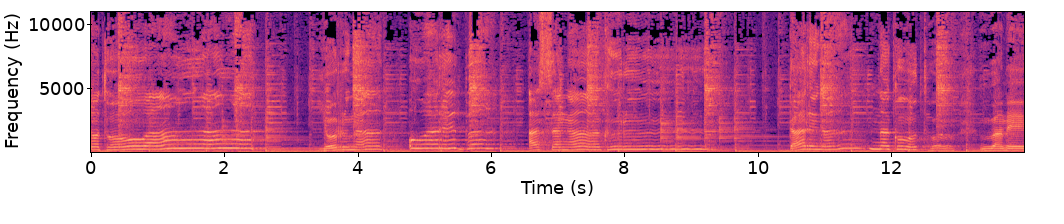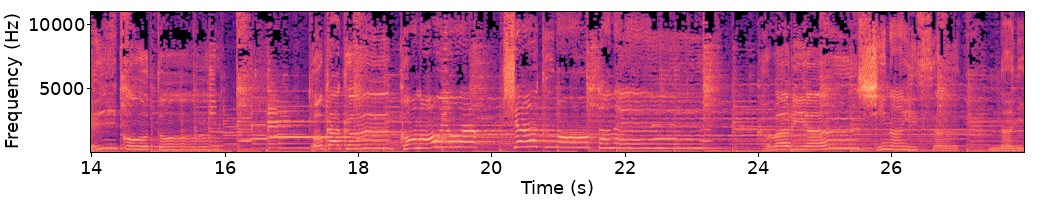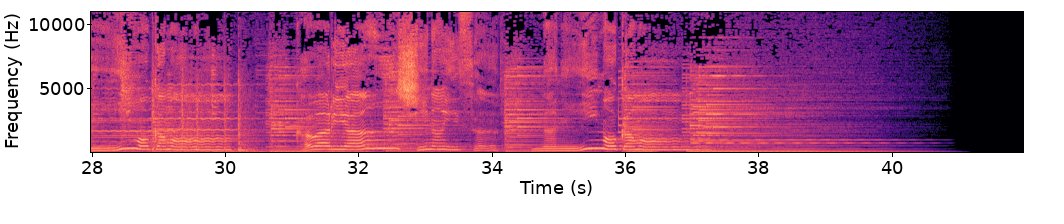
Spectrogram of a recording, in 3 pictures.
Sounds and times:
Christmas music: 0:00.0 - 0:41.1.

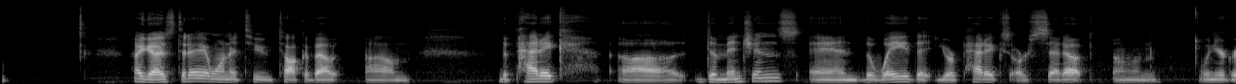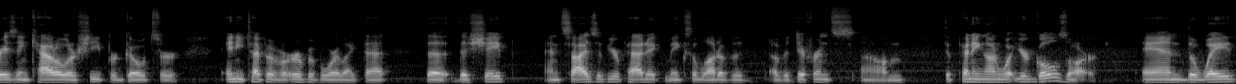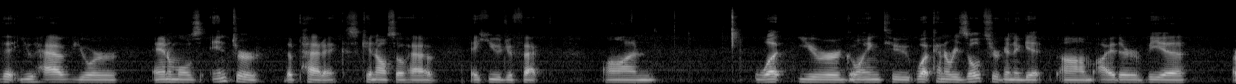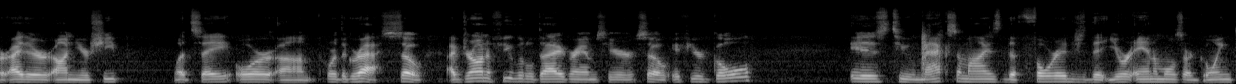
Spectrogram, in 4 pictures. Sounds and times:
Speech: 0:00.8 - 0:04.2, 0:05.0 - 0:30.2, 0:30.8 - 0:31.4, 0:32.0 - 0:44.6, 0:45.6 - 0:49.4.

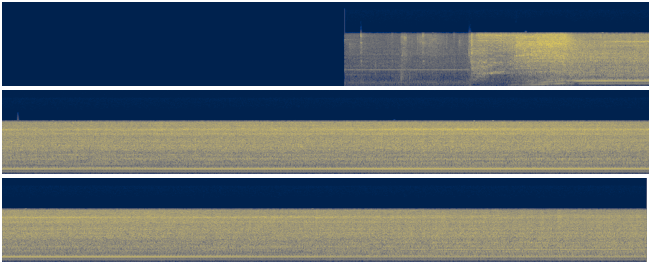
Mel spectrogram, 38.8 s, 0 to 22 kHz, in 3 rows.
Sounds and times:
Engine: 0:06.9 - 0:38.7.

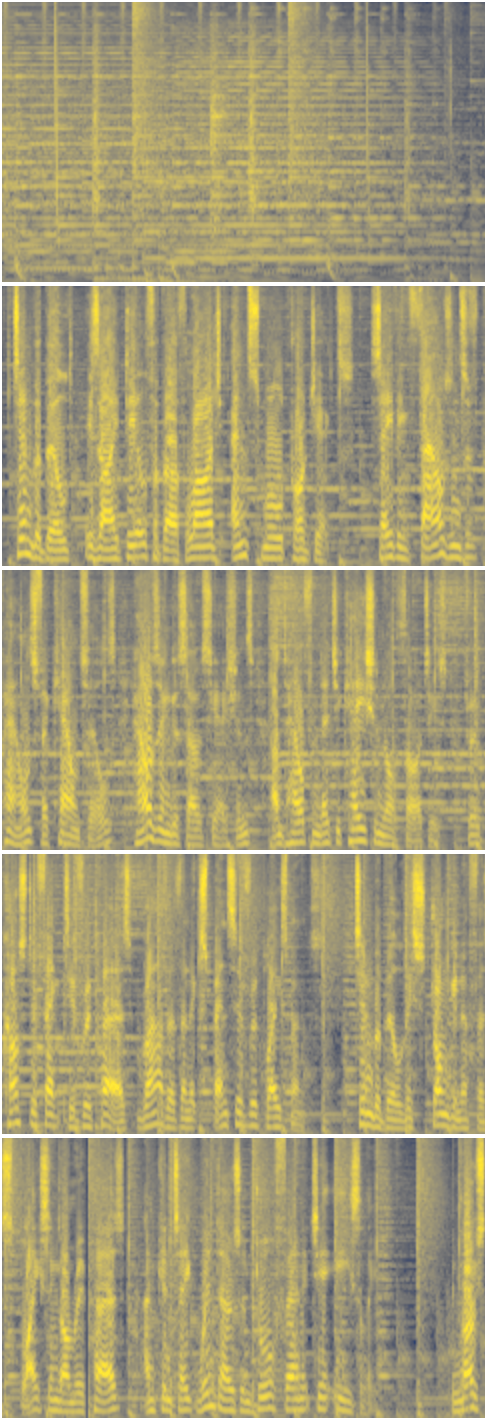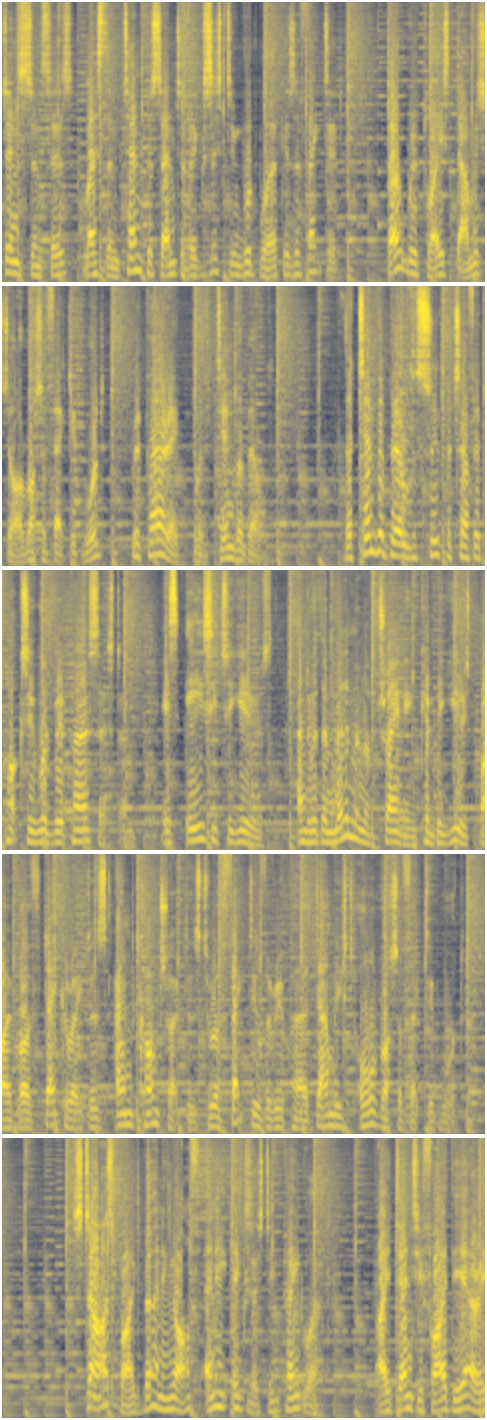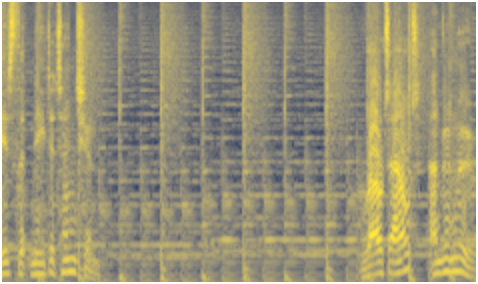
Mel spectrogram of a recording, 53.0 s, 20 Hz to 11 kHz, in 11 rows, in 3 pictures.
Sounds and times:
Music: 0:00.0 - 0:53.0
Speech: 0:05.0 - 0:23.2, 0:23.8 - 0:31.8, 0:32.4 - 0:43.4, 0:44.2 - 0:49.4, 0:51.9 - 0:53.0.

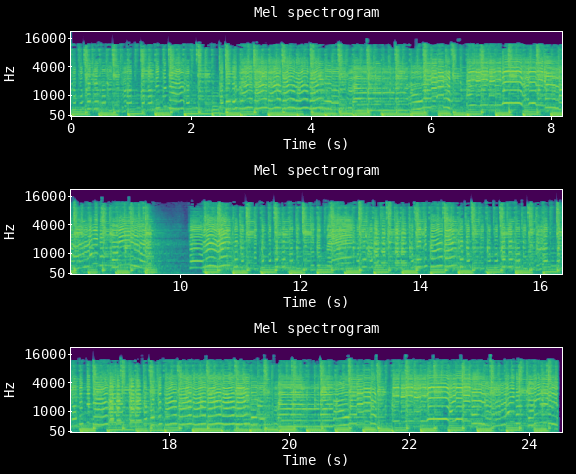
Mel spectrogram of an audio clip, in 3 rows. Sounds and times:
Funny music: 0:00.0 - 0:24.5.

